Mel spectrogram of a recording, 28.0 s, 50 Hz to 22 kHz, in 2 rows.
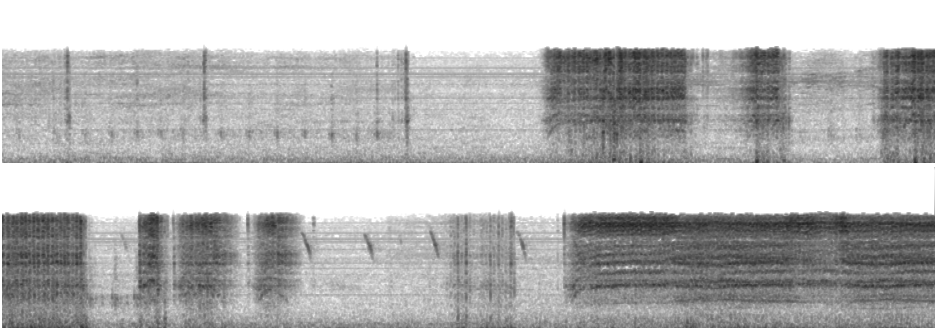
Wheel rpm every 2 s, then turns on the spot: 0, 0, 0, 0, 120, 30, 30, 90, 60, 10, 10, 100, 160, 160.
20-22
